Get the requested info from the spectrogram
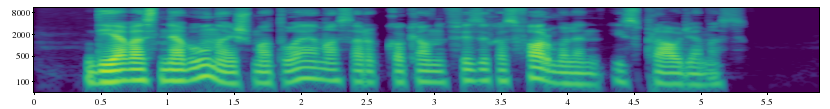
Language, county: Lithuanian, Vilnius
